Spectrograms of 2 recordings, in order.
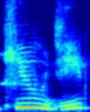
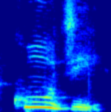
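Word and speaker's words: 九時: 9 juga sama, bukan kyuji, tapi kuji. Gitu ya.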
